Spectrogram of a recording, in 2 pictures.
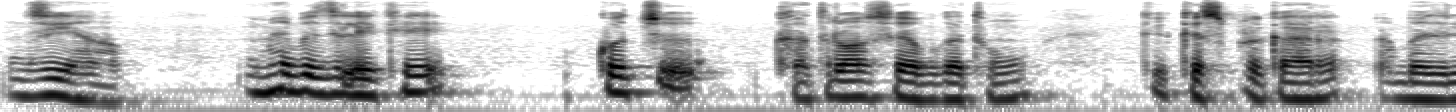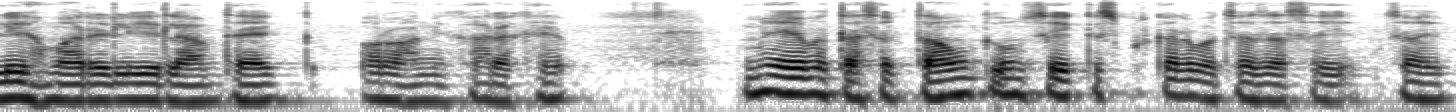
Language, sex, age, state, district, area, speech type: Hindi, male, 18-30, Rajasthan, Jaipur, urban, spontaneous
